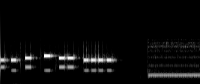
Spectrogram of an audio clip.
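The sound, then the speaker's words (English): A quick run of touch-tone beeps as a phone number is dialed to call a car service, about ten short dual-pitched tones, then a brief pause and a steady, continuous phone tone. “So I called a car service, and...”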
